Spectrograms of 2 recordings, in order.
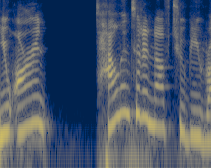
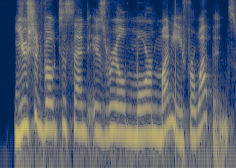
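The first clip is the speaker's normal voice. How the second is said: usual speaking voice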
